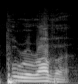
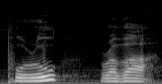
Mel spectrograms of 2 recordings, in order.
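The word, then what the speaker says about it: Purūravā: the words properly again most of us we grew up in this kind saying pururava but that's not the right pronunciation as you can see there are some di critics there so it's puru raava okay so King puru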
